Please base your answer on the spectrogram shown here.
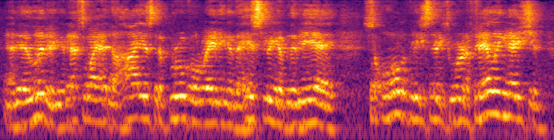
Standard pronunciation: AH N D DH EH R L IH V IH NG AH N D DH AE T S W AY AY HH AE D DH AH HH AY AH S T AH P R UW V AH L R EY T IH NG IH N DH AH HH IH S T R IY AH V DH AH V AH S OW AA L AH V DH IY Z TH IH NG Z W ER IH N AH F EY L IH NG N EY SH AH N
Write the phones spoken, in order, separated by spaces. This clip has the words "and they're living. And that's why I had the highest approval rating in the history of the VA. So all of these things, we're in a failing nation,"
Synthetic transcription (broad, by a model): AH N DH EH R L IH V IH NG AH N DH AE T S W AY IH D DH AH HH AY AH S T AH P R UW V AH L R EY T IH NG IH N DH AH HH IH S T R IY AH V DH AH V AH S OW AA L AH V DH IY Z TH IH NG Z W ER IH N AH F EY L IH NG N EY SH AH N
